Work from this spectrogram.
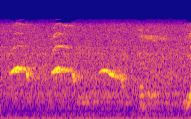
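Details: A Cocker Spaniel, excited while watching a dog show on TV, whines in high, thin, arching notes repeated about three times a second.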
